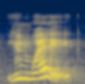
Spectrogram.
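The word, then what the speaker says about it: Unhei: face some kids chanted no yoon wei corrected it's spelled u-n-e-h-e-i it's pronounced yoon way oh you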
